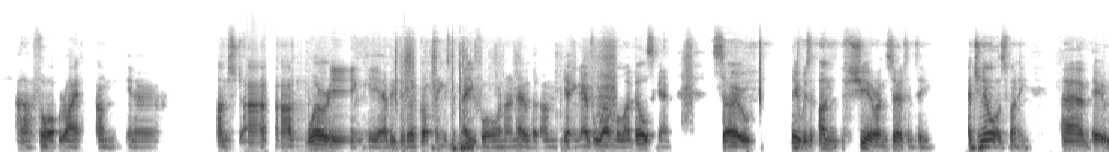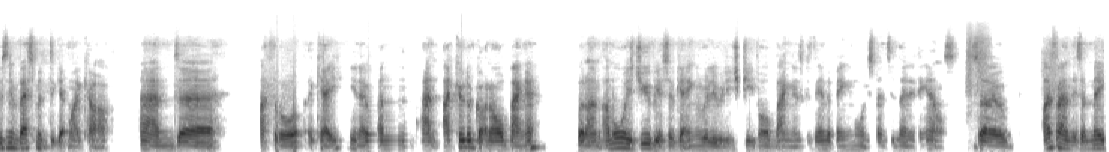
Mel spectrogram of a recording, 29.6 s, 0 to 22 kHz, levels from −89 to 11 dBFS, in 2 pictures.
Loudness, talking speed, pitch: -20 LUFS, 190 wpm, 115 Hz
